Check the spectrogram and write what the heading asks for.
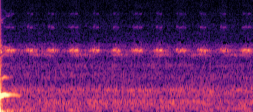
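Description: Cricket chirping in an even, repeating rhythm, about two to three short chirps a second.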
